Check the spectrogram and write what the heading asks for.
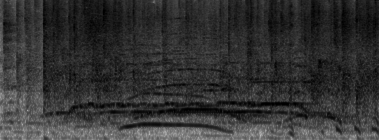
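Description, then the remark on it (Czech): An audience breaks into sustained applause to vote for the prosecution. The dense wash of clapping starts abruptly and holds steady, with a few high whoops and shouts rising over it. “Zatleskejte, kdo je pro obžalobu.”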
